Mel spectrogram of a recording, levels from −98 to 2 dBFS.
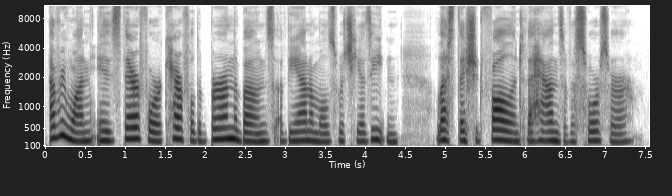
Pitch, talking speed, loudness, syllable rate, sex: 215 Hz, 205 wpm, -17 LUFS, 6.0 syllables/s, female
